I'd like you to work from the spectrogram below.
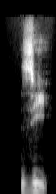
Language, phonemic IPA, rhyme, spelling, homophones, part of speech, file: German, /ziː/, -iː, Sie, sie / sieh, pronoun, De-Sie.ogg
- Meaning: you (polite, singular and plural)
